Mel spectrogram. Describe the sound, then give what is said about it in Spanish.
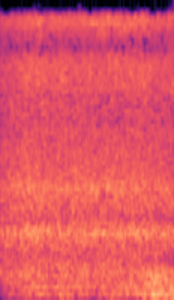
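Torrential rain pours down in Gandía, in the Valencia region, in a dense, steady hiss and roar, loud and unbroken throughout, with no voices or other sounds breaking through. “Con esta fuerza que escuchamos, caía en Gandía, en esta localidad valenciana, la lluvia.”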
